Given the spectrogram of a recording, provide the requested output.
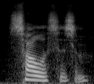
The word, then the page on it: solecism: American English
